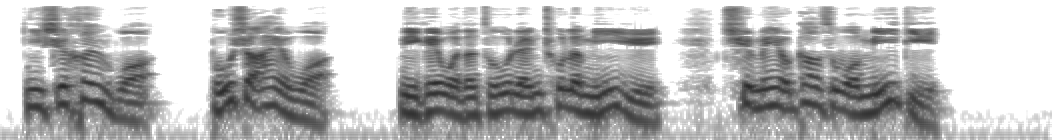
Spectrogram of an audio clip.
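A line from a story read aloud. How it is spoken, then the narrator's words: Tearful complaint. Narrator (Chinese): 参孙的妻子向他哭诉说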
